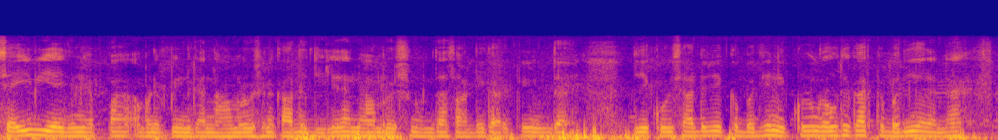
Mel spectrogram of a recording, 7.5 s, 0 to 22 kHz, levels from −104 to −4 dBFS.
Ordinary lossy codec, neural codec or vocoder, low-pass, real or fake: none; none; none; real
